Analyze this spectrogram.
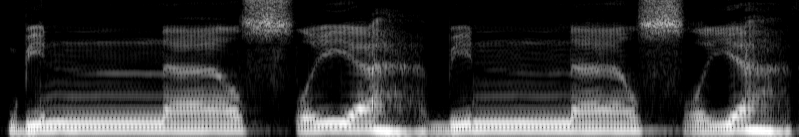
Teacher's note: terdengar dengan jelas ketebalan yang ada pada huruf shad ini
